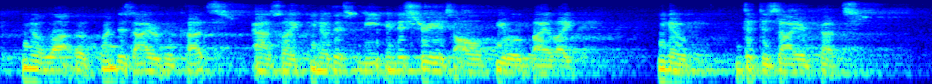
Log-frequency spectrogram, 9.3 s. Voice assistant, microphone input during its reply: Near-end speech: none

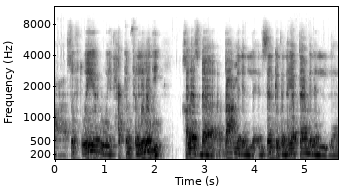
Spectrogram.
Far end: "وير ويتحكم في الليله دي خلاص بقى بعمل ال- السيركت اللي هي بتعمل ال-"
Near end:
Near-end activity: none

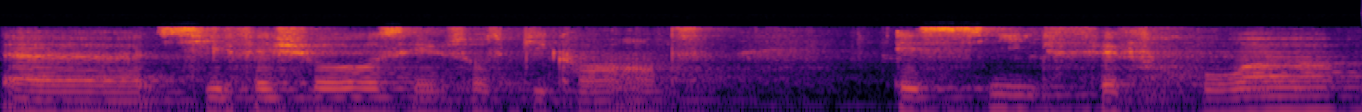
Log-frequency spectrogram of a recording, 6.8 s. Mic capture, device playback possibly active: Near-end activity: none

